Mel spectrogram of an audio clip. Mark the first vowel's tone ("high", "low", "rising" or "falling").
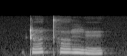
rising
